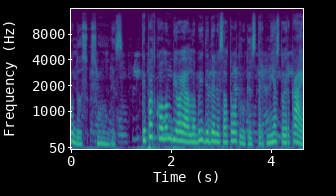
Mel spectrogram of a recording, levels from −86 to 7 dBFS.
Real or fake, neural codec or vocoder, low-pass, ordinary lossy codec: fake; vocoder, 48 kHz, 128 mel bands, Vocos; 14.4 kHz; AAC, 96 kbps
